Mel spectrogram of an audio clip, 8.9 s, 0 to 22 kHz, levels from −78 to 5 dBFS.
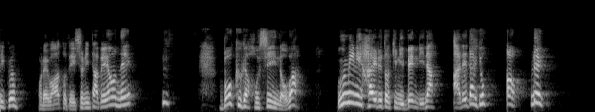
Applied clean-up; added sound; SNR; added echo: neural mask model DeepFilterNet 3.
